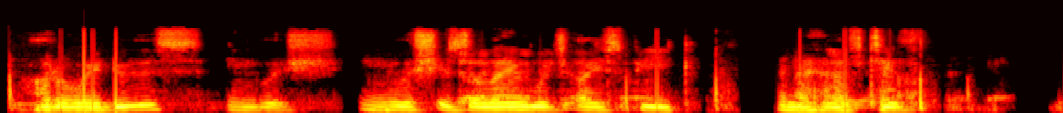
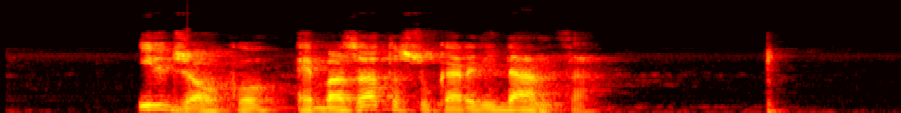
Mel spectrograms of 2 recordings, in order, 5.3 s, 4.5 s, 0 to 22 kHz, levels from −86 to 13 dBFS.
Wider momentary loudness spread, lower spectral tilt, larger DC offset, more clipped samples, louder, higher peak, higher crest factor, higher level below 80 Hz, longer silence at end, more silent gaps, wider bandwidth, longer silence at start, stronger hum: second, 15 LU vs 21 LU; about the same, -6 dB/octave vs -5.5 dB/octave; neither; neither; first, -13 LUFS vs -16 LUFS; about the same, 0 dBFS vs 0 dBFS; second, 14 dB vs 20 dB; first, -42 dBFS vs -50 dBFS; second, 0.3 s vs 0.65 s; first, 1.72-1.78 s, 3.73-3.86 s vs none; about the same, 7.8 kHz vs 7.6 kHz; second, 0.05 s vs 0.7 s; neither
